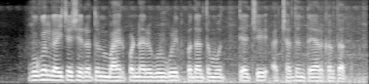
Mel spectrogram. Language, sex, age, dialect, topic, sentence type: Marathi, male, 25-30, Standard Marathi, agriculture, statement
